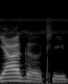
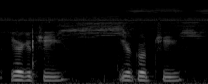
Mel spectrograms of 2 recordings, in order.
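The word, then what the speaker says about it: Yagouchi: The issue is the emphasis upon the different syllables. Like, you'd think that would be Yagochi because obviously it's how it is in English, but it's not. Is Yagochi.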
